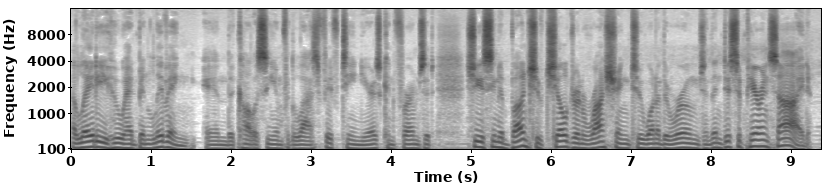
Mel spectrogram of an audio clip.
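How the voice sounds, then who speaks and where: Over background music, a podcast host with a mellow, lowish voice speaks at a normal speed. He chats easily and reads listener stories out loud, keeping an agreeable, conversational manner.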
